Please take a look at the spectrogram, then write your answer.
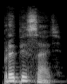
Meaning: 1. to prescribe (medicine) 2. to register (tenants, documentation) 3. to record (information)
- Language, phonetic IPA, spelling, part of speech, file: Russian, [prəpʲɪˈsatʲ], прописать, verb, Ru-прописать.ogg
